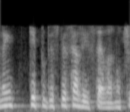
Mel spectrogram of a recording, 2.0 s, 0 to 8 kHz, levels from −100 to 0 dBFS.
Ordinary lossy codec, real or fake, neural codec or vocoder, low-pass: AAC, 16 kbps; real; none; 7.2 kHz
